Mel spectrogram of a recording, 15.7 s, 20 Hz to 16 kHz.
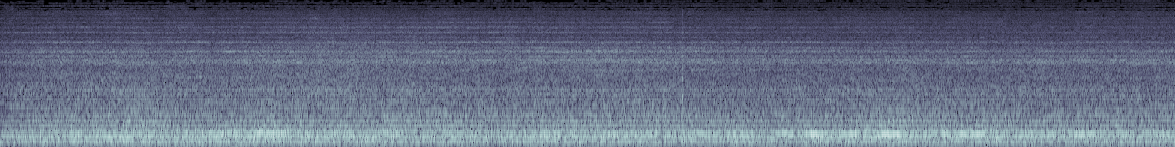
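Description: Jet engines of an Airbus A330-300 on final approach, running steadily: an even rush with a held hum and a high whine over it, swelling slightly past the halfway mark.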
